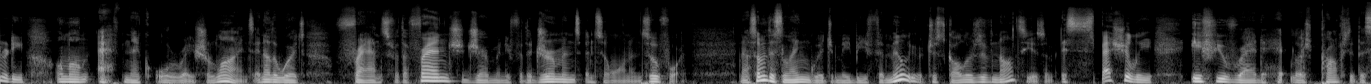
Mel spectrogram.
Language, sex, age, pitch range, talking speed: English, male, 30-49, 95-130 Hz, 180 wpm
